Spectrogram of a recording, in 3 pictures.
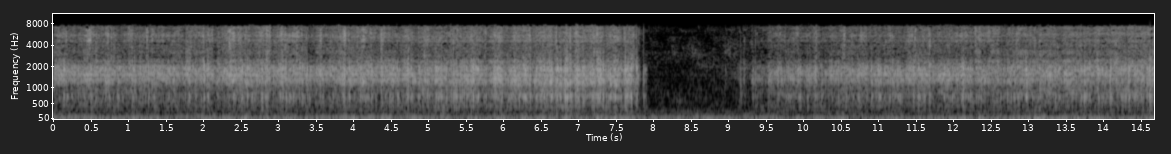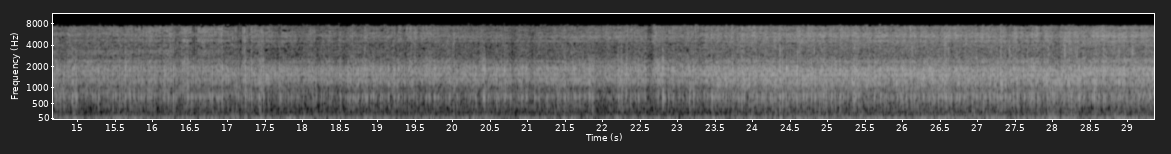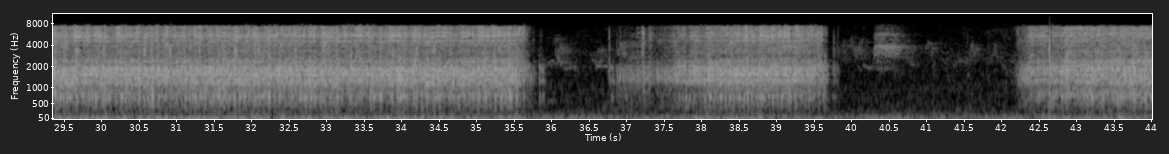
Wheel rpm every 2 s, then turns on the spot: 30, 40, 30, 30, 10, 30, 30, 40, 40, 40, 40, 50, 70, 70, 70, 70, 70, 50, 10, 50, 0, 50.
none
